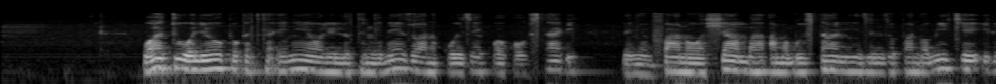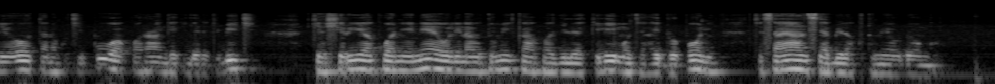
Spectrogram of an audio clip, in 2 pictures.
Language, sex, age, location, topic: Swahili, male, 25-35, Dar es Salaam, agriculture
